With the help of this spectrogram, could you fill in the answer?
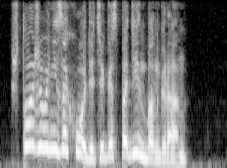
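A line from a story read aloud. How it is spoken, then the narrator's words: Aunt shouting. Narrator (Russian): крикнула тем временем тетушка Бужеваль, проходившему мимо мировому судье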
